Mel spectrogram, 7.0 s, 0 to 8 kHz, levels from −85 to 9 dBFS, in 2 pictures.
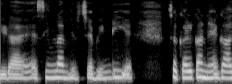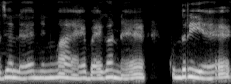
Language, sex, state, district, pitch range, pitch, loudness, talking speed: Hindi, female, Jharkhand, Sahebganj, 220-245 Hz, 230 Hz, -13 LUFS, 140 wpm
